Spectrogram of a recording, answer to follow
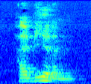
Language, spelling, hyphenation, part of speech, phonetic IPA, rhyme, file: German, halbieren, hal‧bie‧ren, verb, [halˈbiːʁən], -iːʁən, De-halbieren.ogg
- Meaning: to halve, to cut in half, to bisect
